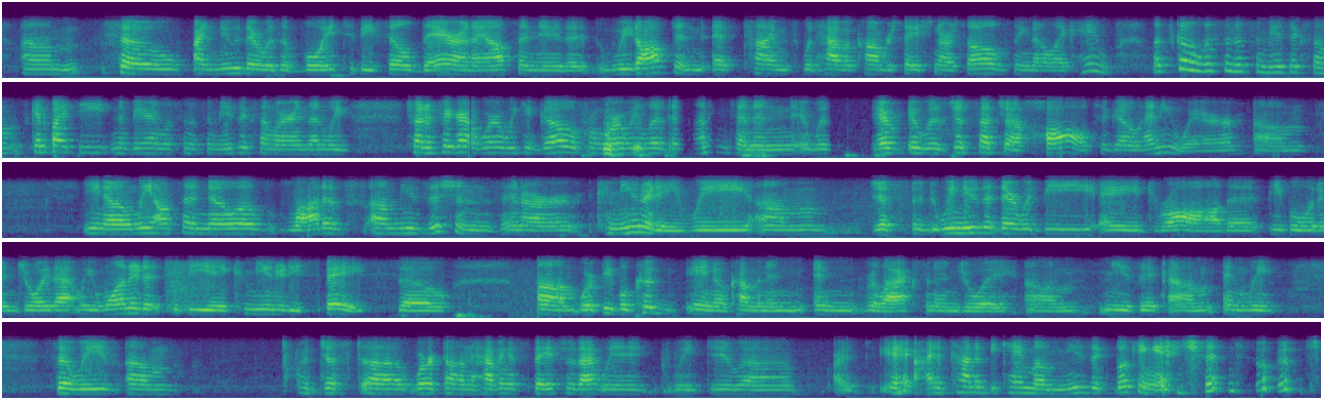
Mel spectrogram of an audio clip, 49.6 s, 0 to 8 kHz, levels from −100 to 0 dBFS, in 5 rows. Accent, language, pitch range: American, English, 165-200 Hz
